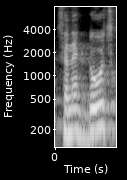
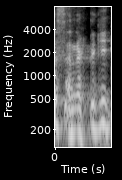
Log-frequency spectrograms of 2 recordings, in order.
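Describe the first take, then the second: First: Synecdoche said as "senek-doach"; variant pronunciation. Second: Synecdoche said as "senek-t-kee"; preferred pronunciation. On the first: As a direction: end synecdoche in "doach", rhyming with coach. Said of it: "कहते हैं कुछ लोग". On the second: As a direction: end synecdoche in "kee", with a t before it. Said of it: "मैं इसे synecdoche कहता हूं". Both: Shown as a demonstration.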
